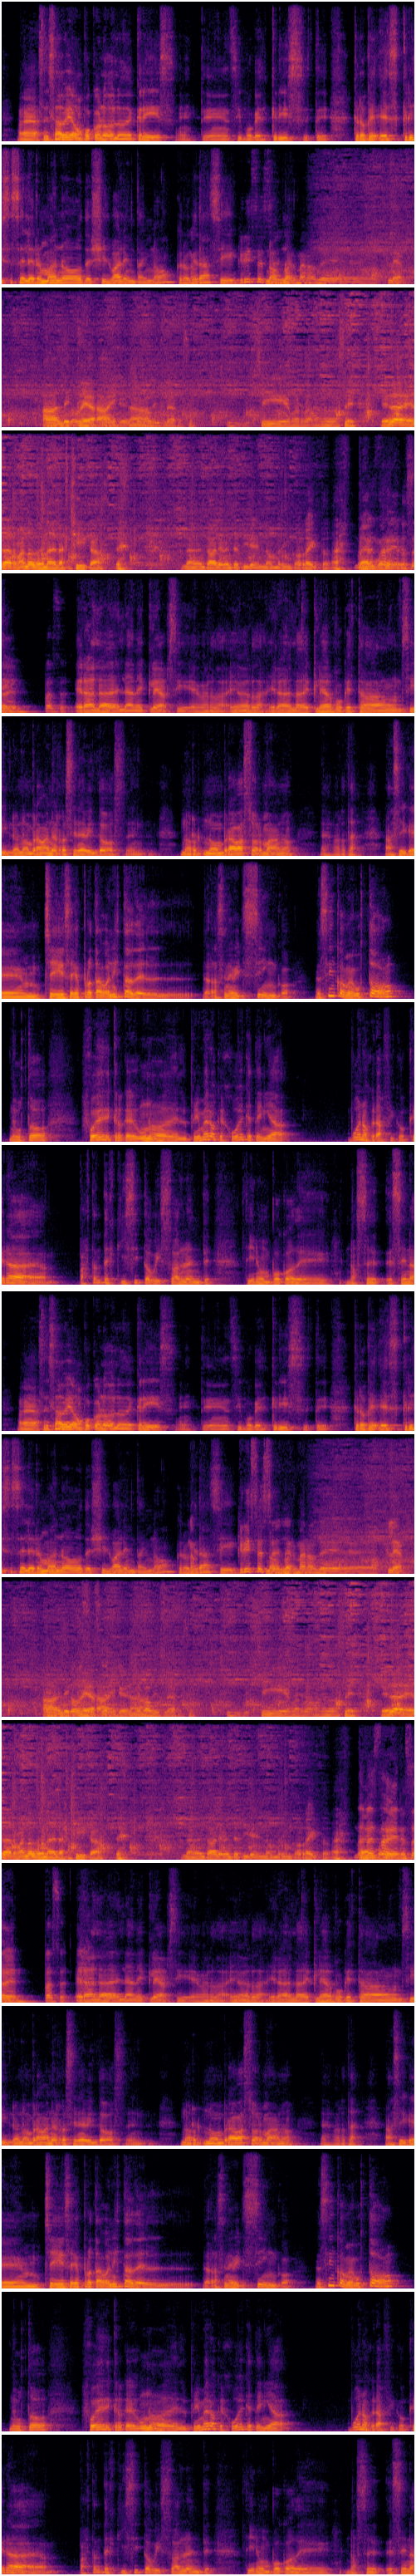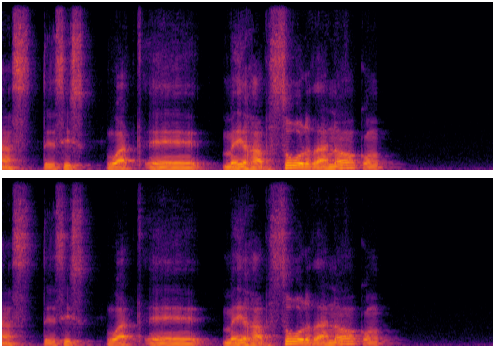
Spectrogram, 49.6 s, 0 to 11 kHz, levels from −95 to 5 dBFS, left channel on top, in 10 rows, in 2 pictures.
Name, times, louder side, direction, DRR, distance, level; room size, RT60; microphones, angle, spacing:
voice 1, 0.2-7.8 8.1-8.5 10.4-12.1 13.0-20.0 20.8-26.7 27.0-28.4 28.7-33.3 33.6-34.6 34.9-38.2 39.0-40.4 40.7-48.5, left 1 dB, 15° left, 0.4 m, -26 dB
voice 2, 7.8-9.9 10.4-12.1 12.6-13.0 15.7-15.8 19.2-20.9, right 3 dB, 60° right, 0.6 m, -29 dB
sound 1, 8.7-18.8, equal, 5° right, 0.8 m, -38 dB
6.1 x 5.2 x 6.9 m
head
